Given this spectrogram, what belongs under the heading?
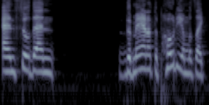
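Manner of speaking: ordinary talk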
